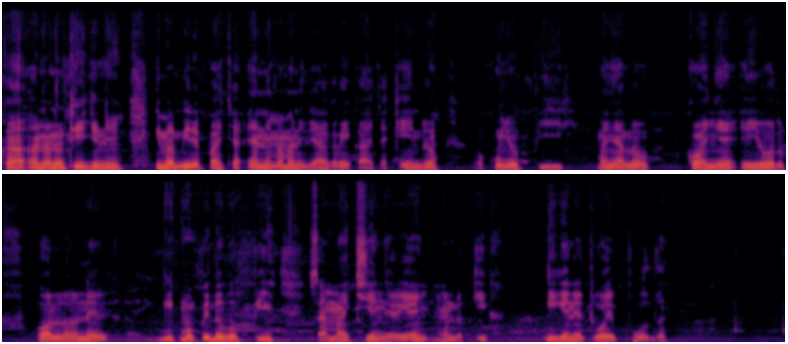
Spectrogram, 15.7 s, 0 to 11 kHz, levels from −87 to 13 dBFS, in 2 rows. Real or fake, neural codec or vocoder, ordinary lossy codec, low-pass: fake; vocoder, 22.05 kHz, 80 mel bands, WaveNeXt; none; none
